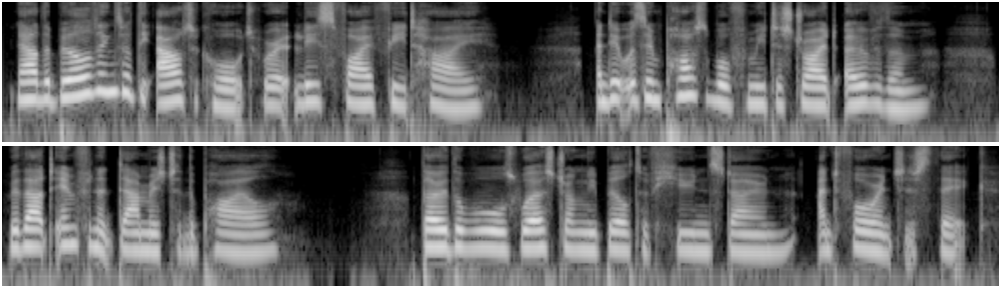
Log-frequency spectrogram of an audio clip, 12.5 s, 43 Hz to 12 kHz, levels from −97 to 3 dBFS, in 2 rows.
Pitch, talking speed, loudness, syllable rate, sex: 205 Hz, 200 wpm, -20 LUFS, 5.9 syllables/s, female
